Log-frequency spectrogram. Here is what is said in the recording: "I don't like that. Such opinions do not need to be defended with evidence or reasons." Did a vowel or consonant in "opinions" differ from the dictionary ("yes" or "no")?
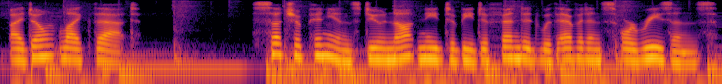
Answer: no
